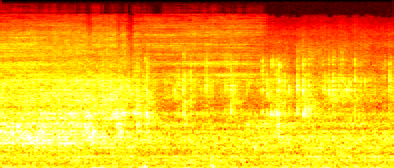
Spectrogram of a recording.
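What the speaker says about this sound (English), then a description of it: "You can hear your water turning back on. It's filling the tank on the toilet." Water rushes steadily into a toilet tank after the supply is turned back on during a bidet seat installation, a soft continuous hiss and gurgle at low volume with no talking.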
